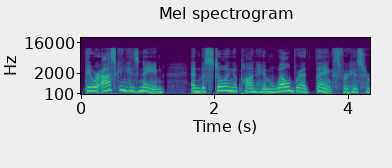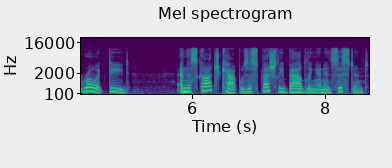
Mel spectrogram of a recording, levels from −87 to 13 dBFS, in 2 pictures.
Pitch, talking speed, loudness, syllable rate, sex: 210 Hz, 165 wpm, -18 LUFS, 5.0 syllables/s, female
